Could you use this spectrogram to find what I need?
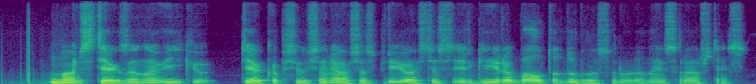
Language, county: Lithuanian, Telšiai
